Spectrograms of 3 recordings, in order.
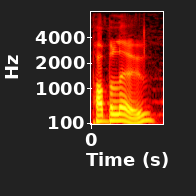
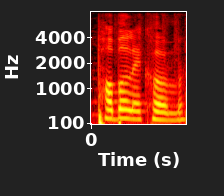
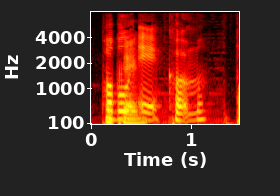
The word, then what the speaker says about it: Pobl y Cwm: Pobl-ou? – Pobl y Cwm. – Pobl-e? – Pobl. So it's Pobl, one word, then E, like, which is the Y. Pobl y Cwm.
